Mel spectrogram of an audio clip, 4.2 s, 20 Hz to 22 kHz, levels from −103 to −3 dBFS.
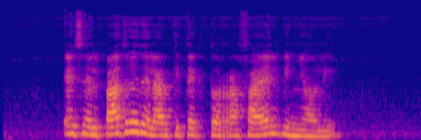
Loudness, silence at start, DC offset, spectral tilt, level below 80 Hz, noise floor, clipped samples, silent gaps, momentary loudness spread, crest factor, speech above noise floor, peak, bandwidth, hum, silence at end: -35 LUFS; 0.65 s; under 0.1%; -8 dB/octave; -78 dBFS; -75 dBFS; under 0.1%; none; 10 LU; 18 dB; 41 dB; -18 dBFS; 15 kHz; none; 0.8 s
